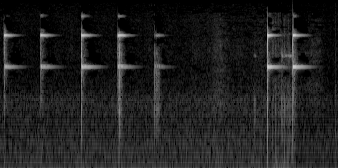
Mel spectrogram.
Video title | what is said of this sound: TARA SURIIN NATIN ITO!!! | Matulis ang tining niya, di ba? Yung masyadong parang bakal.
